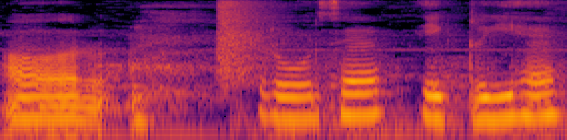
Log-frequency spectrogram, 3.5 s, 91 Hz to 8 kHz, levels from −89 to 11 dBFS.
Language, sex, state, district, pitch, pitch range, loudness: Hindi, female, Bihar, West Champaran, 180 Hz, 175-200 Hz, -16 LUFS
